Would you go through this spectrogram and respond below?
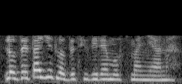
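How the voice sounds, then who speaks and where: An actress playing a composed, determined young daughter in an old radio soap. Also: female voice, on the high side, fast talker, close to an everyday voice. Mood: firm. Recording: tinny old radio recording, faint noise.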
